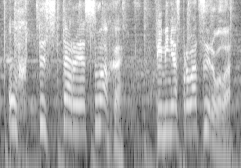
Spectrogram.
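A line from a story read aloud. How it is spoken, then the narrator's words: Sly laughing. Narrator (Russian): Мейбл засмеялась с лукавой улыбкой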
